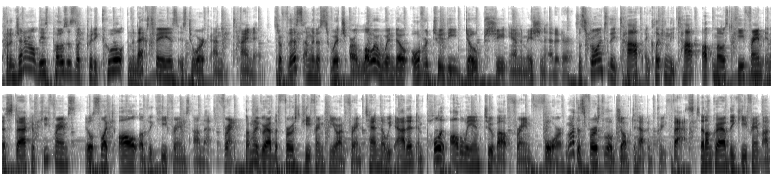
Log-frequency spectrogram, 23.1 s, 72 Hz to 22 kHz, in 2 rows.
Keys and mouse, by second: 0.0 space, 2.2 space, 7.4 middle click, 8.6 a, 10.7 space, 12.7 click, 21.4-23.0 typing, 22.2 click.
